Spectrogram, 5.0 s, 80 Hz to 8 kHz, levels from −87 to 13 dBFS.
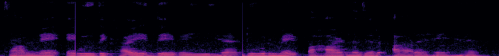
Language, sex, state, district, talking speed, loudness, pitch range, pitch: Hindi, female, Bihar, Lakhisarai, 145 wpm, -36 LUFS, 190-215 Hz, 210 Hz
